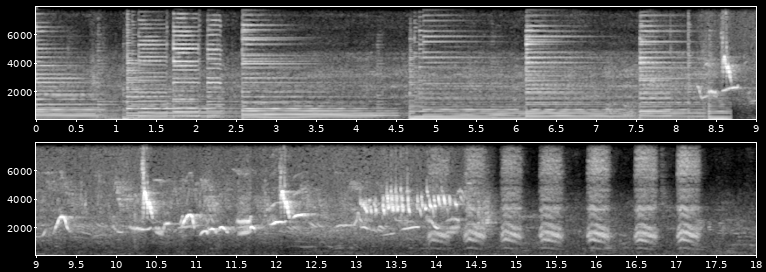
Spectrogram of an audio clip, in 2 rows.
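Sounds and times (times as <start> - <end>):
guitar music: 0.0 - 8.7
small birds chirping: 8.2 - 17.7
crow cawing: 13.8 - 17.4.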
